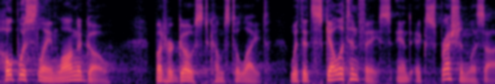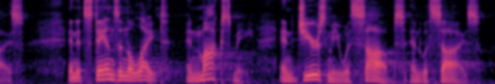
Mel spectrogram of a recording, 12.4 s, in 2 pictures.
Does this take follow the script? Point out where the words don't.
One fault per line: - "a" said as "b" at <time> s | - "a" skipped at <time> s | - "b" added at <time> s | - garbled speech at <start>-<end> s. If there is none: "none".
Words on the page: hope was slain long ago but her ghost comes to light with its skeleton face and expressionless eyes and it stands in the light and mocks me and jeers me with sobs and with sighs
none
